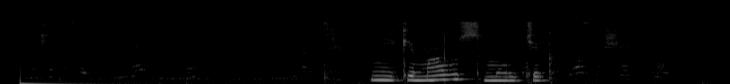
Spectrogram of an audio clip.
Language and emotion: Russian, neutral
